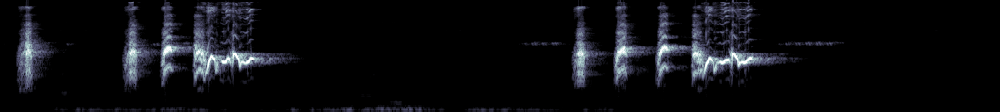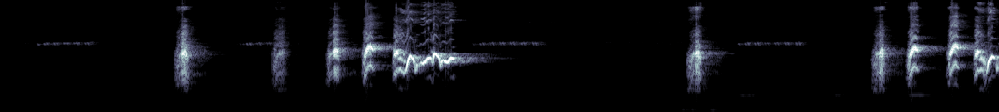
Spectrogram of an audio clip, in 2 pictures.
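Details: A sooty-headed bulbul presses rivals with 'nggaruda' song that also lures silent birds. Three bouts of raspy, rapid chatter, each ending in a buzzy slurred twist, are separated by pauses with a faint high whistle.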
